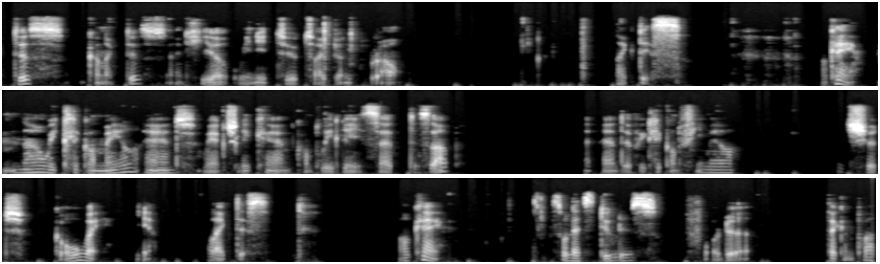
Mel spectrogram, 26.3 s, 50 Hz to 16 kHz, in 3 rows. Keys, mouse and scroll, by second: 3.4 click, 3.4-5.1 typing, 5.1 click, 22.4 right click, 23.0 scroll down 1, 23.2 right click, 24.0 click, 25.5 scroll down 1.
